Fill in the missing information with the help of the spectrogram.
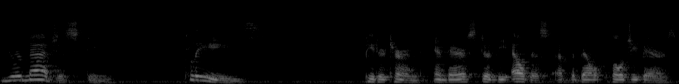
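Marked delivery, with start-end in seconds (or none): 0.1-2.6 drowsy, thick, sleepy, heavy-tongued voice. A bear suddenly interrupts the High King, in a thick, sleepy voice. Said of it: "a thick, sleepy voice said".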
